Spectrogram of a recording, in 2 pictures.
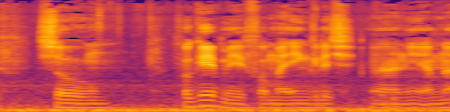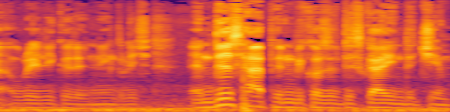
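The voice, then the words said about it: Arabic accent in English. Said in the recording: “I sound like Arabic now. Yeah, I mean, I have an Arabic accent.”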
